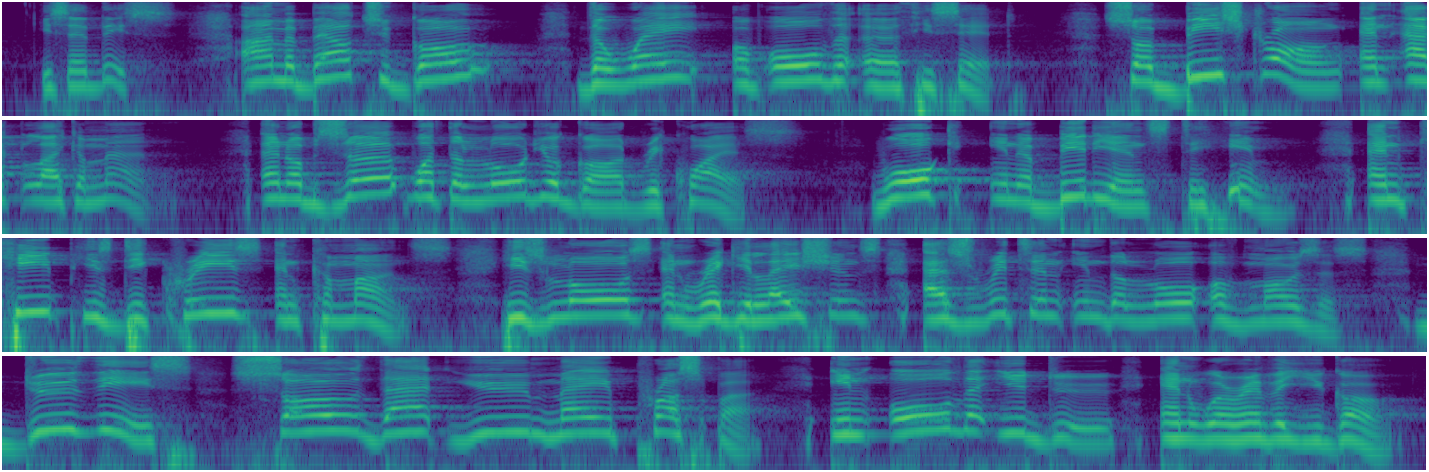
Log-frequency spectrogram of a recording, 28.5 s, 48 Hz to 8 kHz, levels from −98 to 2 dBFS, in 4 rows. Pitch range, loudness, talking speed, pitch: 195-255 Hz, -33 LUFS, 145 wpm, 230 Hz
